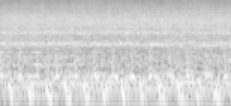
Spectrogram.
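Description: Recorded heavy doom rock band music: distorted guitars, bass and drums in a loud, dense, unbroken wall of sound.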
